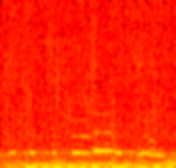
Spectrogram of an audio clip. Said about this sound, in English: Good morning, California. A weather pattern called El Nino has begun, and heavy rain fell in the Bay Area, which includes the city of Palo Alto.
